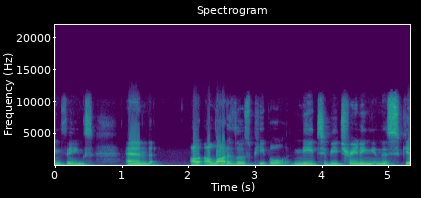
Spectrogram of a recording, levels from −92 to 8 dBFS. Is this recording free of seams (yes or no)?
yes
